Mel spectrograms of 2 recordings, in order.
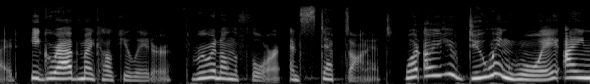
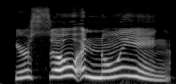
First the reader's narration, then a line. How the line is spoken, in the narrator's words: I screamed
